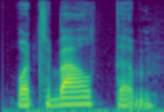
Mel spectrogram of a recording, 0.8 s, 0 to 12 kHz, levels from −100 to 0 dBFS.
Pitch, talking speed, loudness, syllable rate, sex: 155 Hz, 220 wpm, -19 LUFS, 6.0 syllables/s, female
